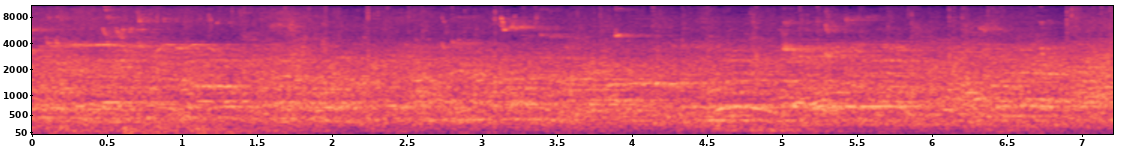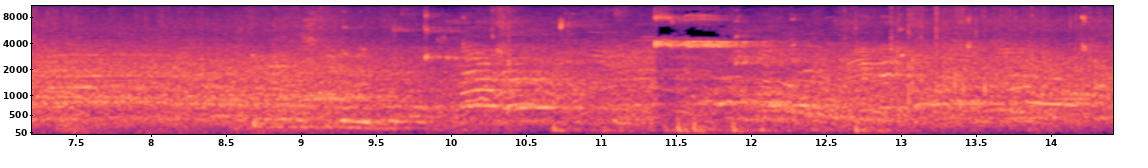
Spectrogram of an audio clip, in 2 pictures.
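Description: Gym sound of a basketball game: many voices from the crowd and players, echoing in a large hall, with a basketball bouncing on the hardwood court.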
